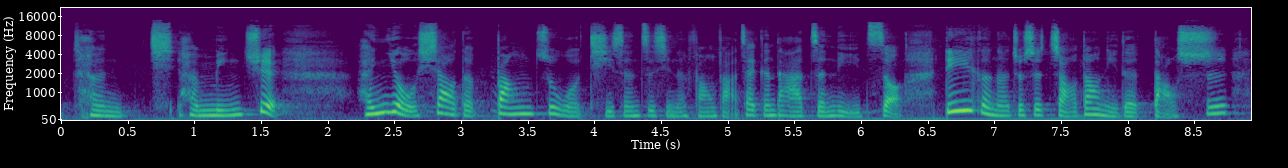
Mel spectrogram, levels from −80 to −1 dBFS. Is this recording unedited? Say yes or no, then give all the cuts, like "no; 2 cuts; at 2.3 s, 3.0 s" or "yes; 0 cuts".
yes; 0 cuts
